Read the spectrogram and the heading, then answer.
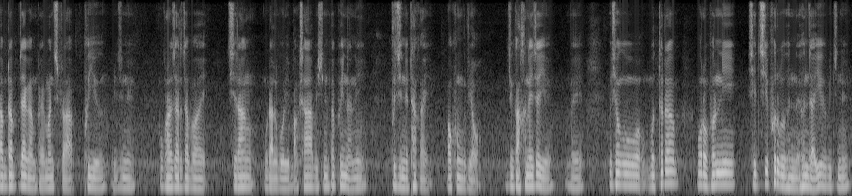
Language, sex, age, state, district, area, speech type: Bodo, male, 18-30, Assam, Chirang, urban, spontaneous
